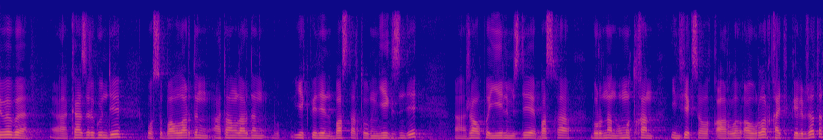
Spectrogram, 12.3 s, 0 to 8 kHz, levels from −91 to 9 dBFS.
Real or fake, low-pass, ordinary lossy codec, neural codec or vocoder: real; 7.2 kHz; none; none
